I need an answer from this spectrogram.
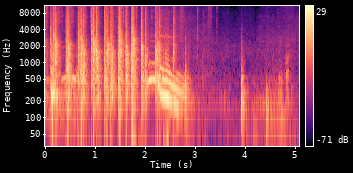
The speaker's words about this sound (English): So let's start off with the Ahmaud Arbery verdicts that we got this week. You know, T ain't here, we can't get the, we clap it up ourselves real quick for that one.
